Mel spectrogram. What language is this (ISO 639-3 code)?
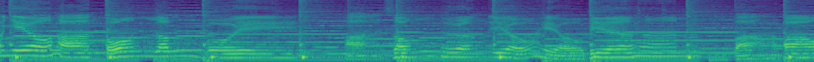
vie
